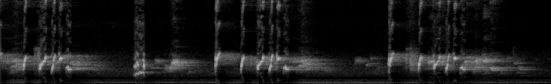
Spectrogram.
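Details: Red-whiskered bulbul singing its wild-type song, used as training audio for young bulbuls: bright, bubbly whistled phrases in quick bursts, pausing about a second between them, with a faint low hum underneath.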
